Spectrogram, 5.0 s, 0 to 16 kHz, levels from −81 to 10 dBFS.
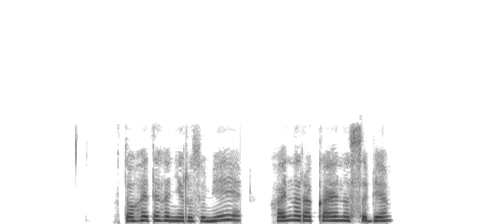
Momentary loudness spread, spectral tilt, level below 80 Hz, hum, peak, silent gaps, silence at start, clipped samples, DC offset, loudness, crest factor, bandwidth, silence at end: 7 LU; -4 dB/octave; -66 dBFS; none; -4 dBFS; 2.57-2.69 s; 1.25 s; under 0.1%; under 0.1%; -18 LUFS; 16 dB; 7.4 kHz; 1.05 s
